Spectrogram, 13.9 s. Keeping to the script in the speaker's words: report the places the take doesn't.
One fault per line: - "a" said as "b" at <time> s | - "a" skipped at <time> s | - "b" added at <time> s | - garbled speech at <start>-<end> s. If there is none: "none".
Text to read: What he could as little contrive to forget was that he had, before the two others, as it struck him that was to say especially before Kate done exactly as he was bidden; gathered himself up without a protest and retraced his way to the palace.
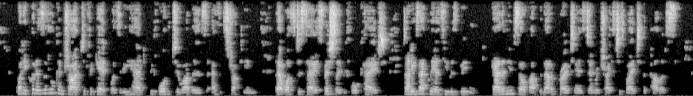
none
